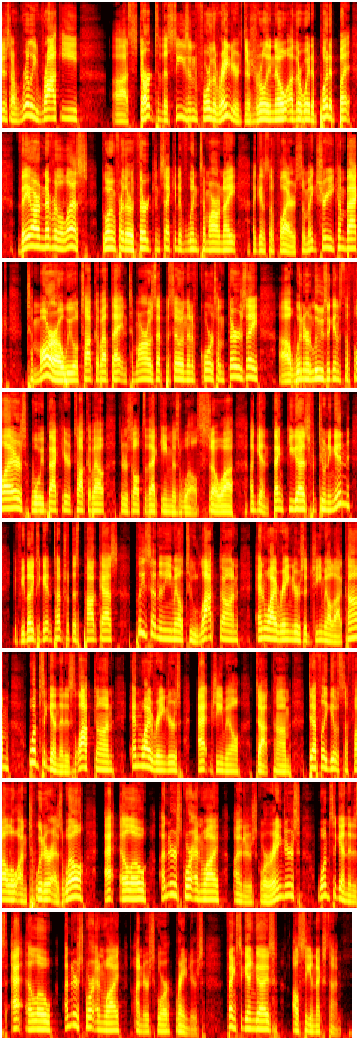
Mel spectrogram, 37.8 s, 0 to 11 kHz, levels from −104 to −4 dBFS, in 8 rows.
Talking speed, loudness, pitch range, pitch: 230 wpm, -21 LUFS, 140-185 Hz, 165 Hz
